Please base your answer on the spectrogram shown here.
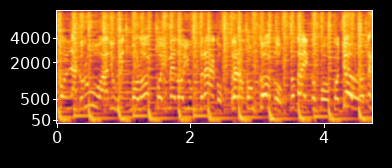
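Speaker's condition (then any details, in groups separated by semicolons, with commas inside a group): No condition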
